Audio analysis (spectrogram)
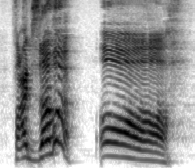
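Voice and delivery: excited voice cracking, shrill, high-pitched and very loud. Narrating a corner kick, the speaker's voice cracks with excitement. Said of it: "apologies for the voice crack".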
